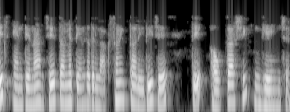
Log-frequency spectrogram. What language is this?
Gujarati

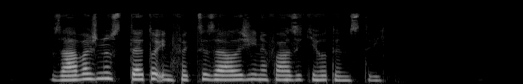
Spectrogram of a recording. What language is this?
Czech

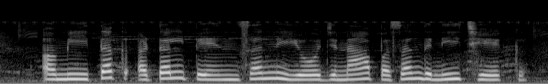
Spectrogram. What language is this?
Magahi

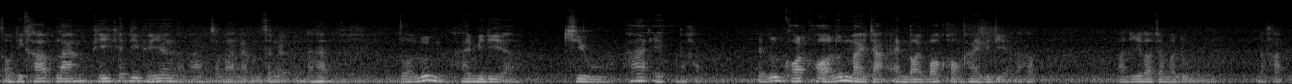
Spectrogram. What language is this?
Thai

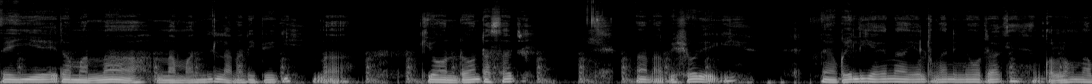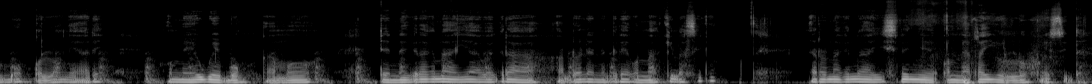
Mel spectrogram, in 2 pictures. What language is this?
Masai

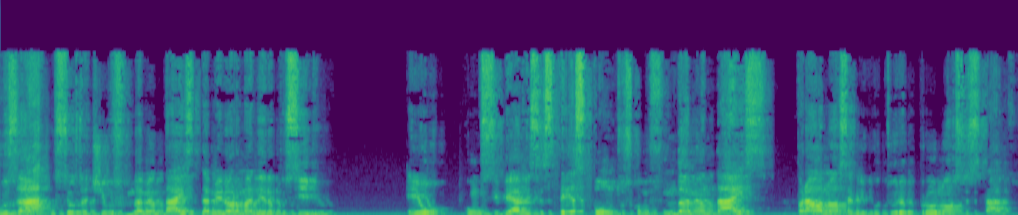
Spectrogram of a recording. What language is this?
Portuguese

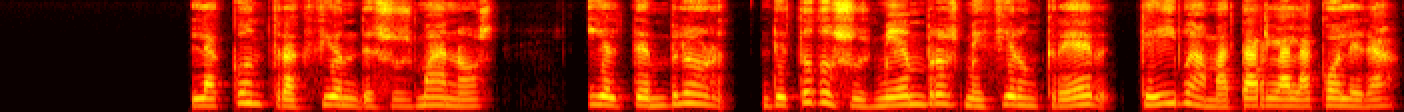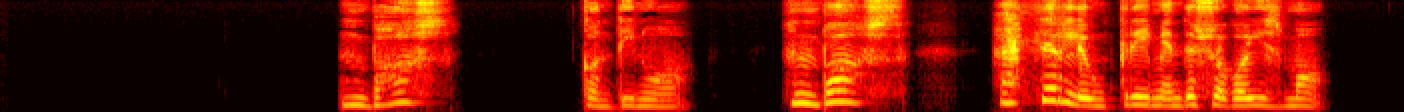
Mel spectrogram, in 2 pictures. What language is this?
Spanish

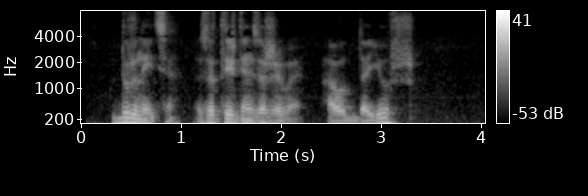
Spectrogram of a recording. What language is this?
Ukrainian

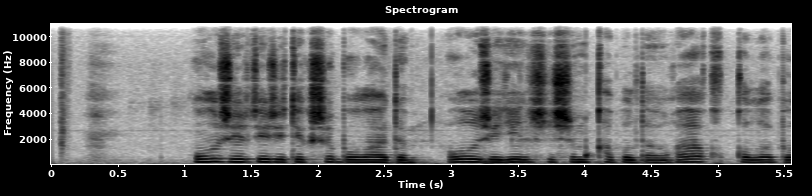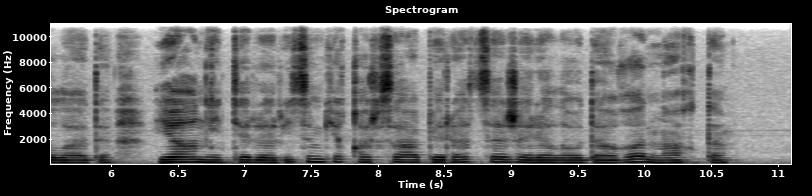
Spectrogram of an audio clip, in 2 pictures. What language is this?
Kazakh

